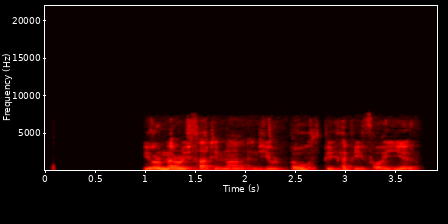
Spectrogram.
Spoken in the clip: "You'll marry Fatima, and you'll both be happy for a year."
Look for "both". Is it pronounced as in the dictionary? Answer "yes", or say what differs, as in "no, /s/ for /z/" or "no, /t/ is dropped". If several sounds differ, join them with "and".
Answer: yes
